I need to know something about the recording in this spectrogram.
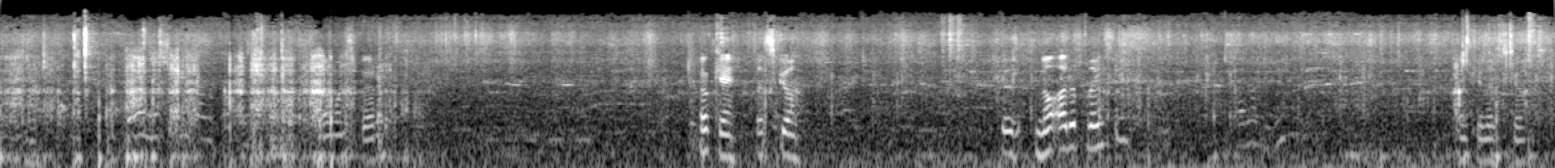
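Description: A shopping cart rattles and rumbles as it rolls over a hard floor.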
